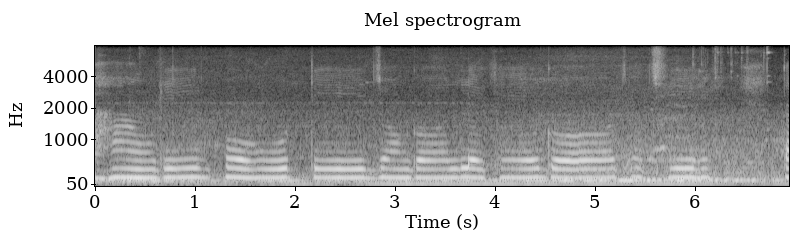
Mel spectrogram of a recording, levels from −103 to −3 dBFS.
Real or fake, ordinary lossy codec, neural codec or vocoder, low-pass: real; none; none; none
